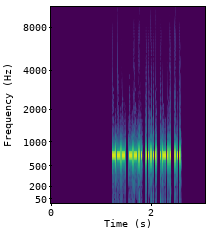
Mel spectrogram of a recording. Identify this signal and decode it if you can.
Morse code, heard as a keyed tone, about 46 wpm, 700 Hz. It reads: OZ5LS
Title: DXCC-100 Call Signs - 5 Characters - Repeated 3x - 50wpm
